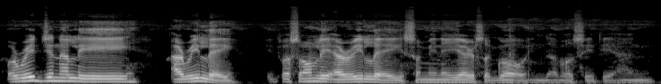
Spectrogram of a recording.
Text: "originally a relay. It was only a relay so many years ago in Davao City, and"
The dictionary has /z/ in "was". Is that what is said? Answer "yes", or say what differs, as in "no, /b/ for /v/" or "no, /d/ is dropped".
no, /s/ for /z/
